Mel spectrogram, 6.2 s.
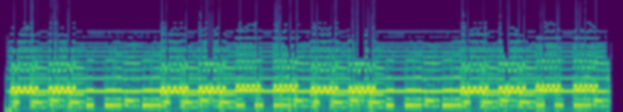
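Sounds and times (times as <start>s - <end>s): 
primitive melody: 0.1s - 6.2s.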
